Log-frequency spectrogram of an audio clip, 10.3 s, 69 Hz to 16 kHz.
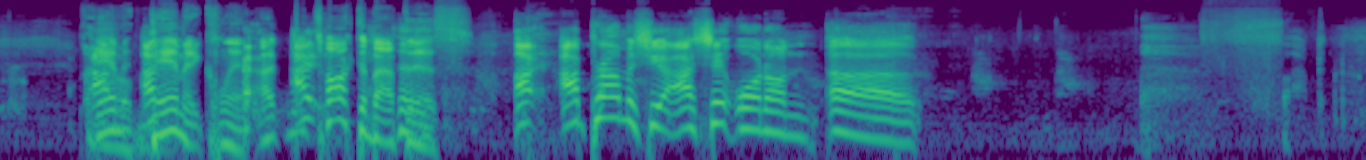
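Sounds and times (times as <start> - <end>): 
speech: 0.6 - 7.0
dogs barking: 6.0 - 8.3.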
